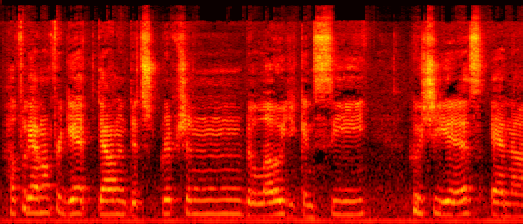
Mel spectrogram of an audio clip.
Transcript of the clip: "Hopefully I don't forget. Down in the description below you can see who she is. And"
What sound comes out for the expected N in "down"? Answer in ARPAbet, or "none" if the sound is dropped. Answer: none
